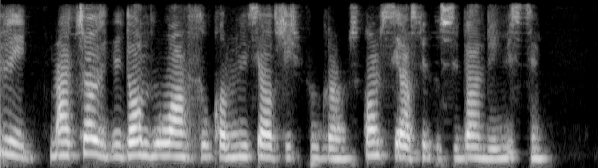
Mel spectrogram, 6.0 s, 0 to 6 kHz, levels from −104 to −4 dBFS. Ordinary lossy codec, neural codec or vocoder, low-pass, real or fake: none; codec, 44.1 kHz, 1.7 kbps, Pupu-Codec; 5.4 kHz; fake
